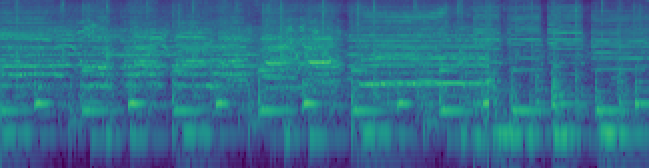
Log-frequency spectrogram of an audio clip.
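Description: Reog Ponorogo gamelan music accompanying the dance: a low two-note gong pattern repeats steadily under drums, with a wavering reed-trumpet (slompret) melody above.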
